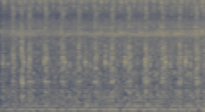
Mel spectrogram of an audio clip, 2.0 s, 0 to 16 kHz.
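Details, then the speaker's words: 2018 Ford F-250 6.2 V8 at idle: light, quick, even tick once per fan rotation, a clip rubbing the inside of the aluminum fan fins; worse at higher speed, harmless. "So, what that noise is is that clip right there rubbing on the inside of the fan. So, as you can see, you hear that it's rubbing only on one rotation."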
